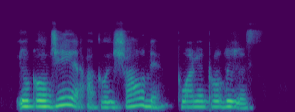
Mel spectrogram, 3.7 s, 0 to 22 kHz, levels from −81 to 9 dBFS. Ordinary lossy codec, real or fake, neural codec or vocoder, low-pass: Opus, 16 kbps; fake; codec, 16 kHz, 1 kbps, FreqCodec, larger model; 7.2 kHz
